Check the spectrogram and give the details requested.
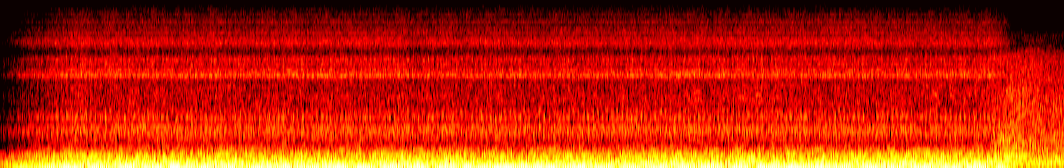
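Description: A big engine idling loud and steady with a rough, fast beat. About ten seconds in it cuts to a quieter idle of the supercharged Holden Commodore burnout car.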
